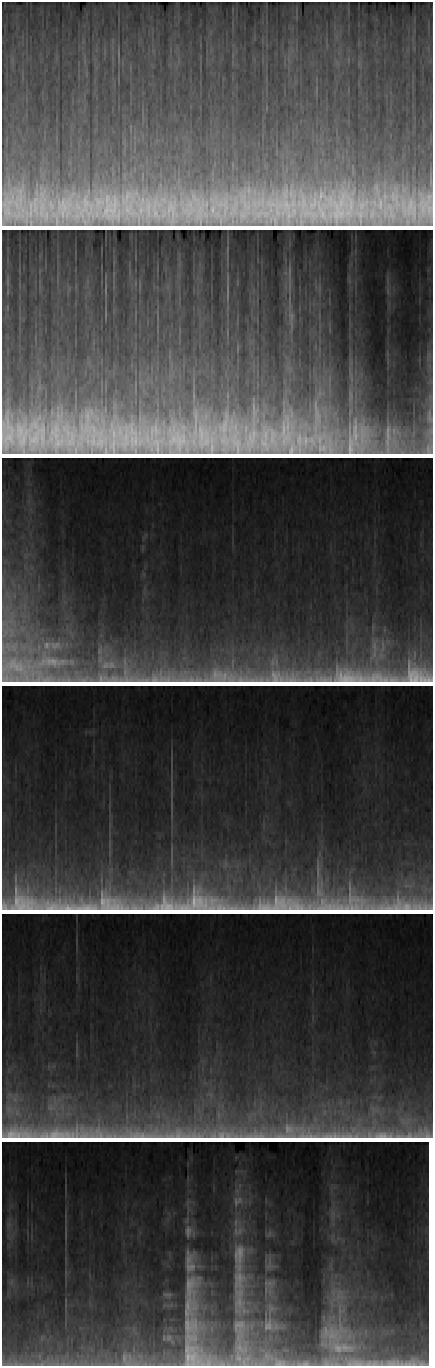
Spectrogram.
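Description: Footsteps shuffle and knock on a wooden stage in an echoing hall.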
